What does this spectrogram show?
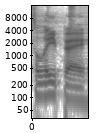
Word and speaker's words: Phillippe: Chat, MacGruber, starring former SNL cast member Ryan Phillippe. Is that how you say his name? Felipe.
